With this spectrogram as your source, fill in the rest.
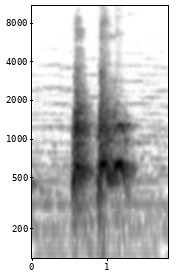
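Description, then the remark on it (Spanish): A dog barks twice in quick succession, fairly loud, the second bark longer and more drawn out, with quiet before and after. “Pero ahí estaba mi perro también”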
